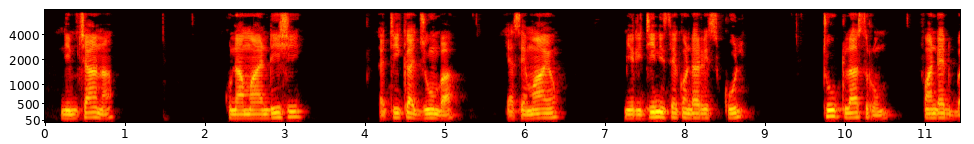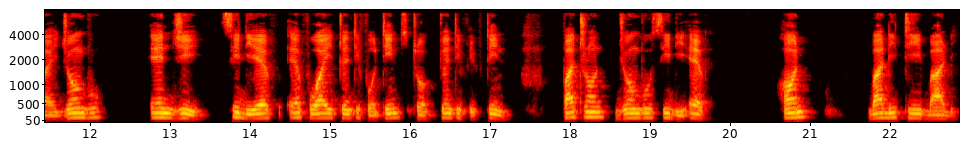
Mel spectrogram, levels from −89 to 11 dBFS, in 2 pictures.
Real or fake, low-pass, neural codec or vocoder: real; 7.2 kHz; none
